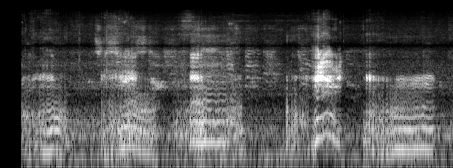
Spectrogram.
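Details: English Bulldog puppy, left alone indoors and fighting a baby gate, gives grumbling, whiny growls in short harmonic bursts, rising and falling about once a second, with a brief higher squeal near the end.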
